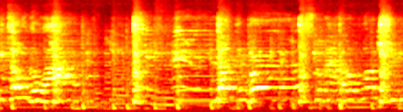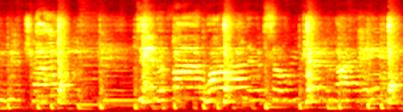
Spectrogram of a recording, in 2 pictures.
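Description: Live blues band playing with a steady beat, guitar to the fore.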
